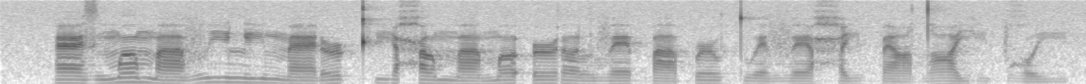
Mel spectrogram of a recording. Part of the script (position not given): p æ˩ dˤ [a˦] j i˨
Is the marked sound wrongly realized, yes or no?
no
